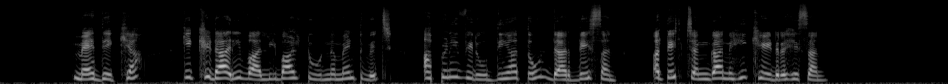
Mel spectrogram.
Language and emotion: Punjabi, fearful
